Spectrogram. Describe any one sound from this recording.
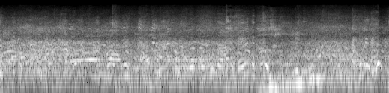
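A crowd of men laughs.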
